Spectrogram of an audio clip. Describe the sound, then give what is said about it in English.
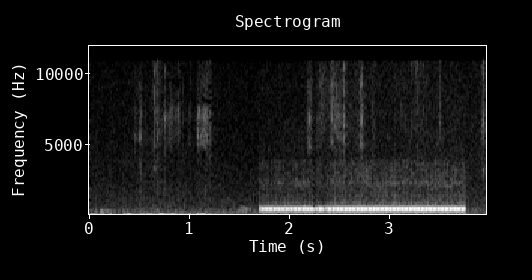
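A telephone dial tone plays as one steady, loud, unbroken hum lasting about two seconds, coming in after a stretch of faint background noise and then cutting off abruptly. “I like the part of the show where the phones ring.”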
